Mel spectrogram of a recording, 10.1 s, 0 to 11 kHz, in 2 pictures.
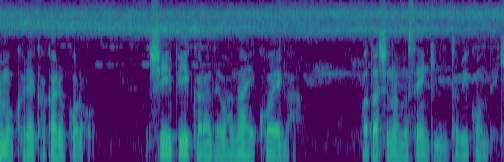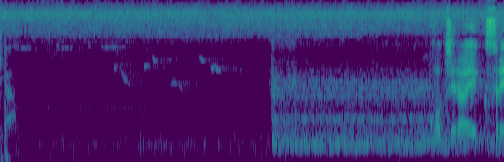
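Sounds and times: faint static hiss: 0.0 - 10.0
insects chirring: 0.0 - 10.0.

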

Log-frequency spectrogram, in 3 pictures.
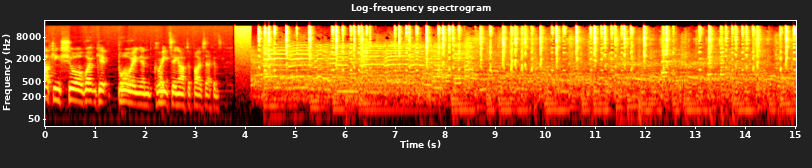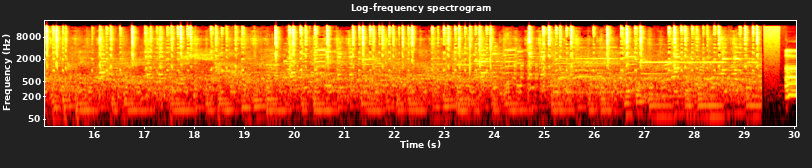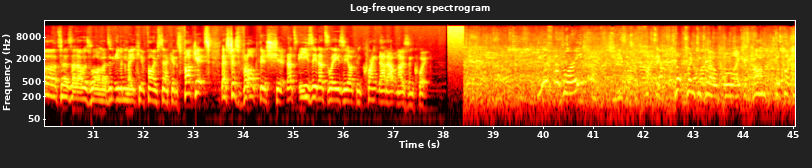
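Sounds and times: squeaker toy squeaking: 4.2 - 29.4.

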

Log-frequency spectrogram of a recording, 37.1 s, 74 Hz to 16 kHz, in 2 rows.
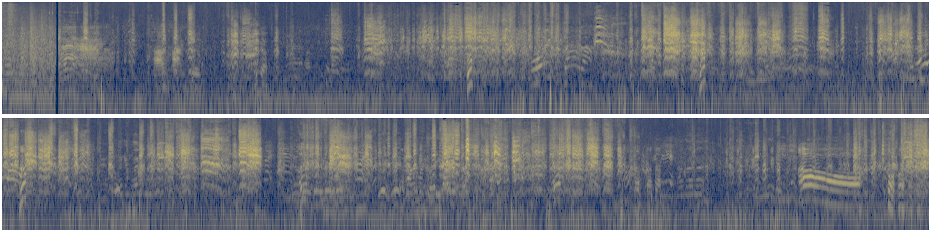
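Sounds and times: gulls calling: 0.0 - 37.0.

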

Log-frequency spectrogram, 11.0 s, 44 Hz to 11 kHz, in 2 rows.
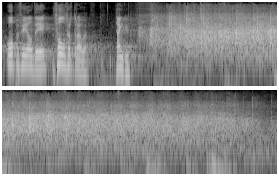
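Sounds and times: audience applauding: 2.7 - 11.0.

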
